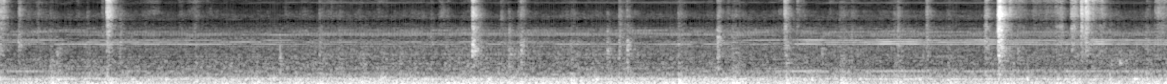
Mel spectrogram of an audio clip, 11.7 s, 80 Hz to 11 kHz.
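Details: LG Wash Tower WKHC202HBA heat pump ventless dryer, about a year old: steady low rumble with a faint, constant mid-pitched buzz that is new, starting late in the cycle; dryer otherwise works fine, cause unknown.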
